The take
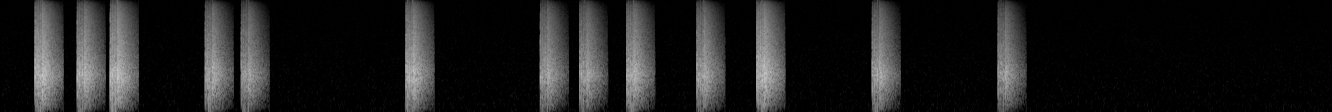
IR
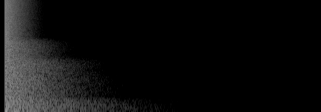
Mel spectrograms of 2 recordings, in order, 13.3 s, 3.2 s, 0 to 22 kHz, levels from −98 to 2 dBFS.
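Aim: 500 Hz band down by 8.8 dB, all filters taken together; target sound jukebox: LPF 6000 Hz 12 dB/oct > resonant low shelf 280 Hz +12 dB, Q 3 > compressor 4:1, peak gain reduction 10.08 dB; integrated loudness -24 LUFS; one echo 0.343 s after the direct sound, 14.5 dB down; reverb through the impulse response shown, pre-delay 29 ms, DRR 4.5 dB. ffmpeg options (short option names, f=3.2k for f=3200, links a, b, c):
-filter_complex "[0:a]equalizer=f=500:t=o:g=-7,aecho=1:1:343:0.188,asplit=2[a][b];[1:a]atrim=start_sample=2205,adelay=29[c];[b][c]afir=irnorm=-1:irlink=0,volume=-12.5dB[d];[a][d]amix=inputs=2:normalize=0,lowpass=6k,lowshelf=f=280:t=q:w=3:g=12,acompressor=threshold=-24dB:ratio=4,volume=6dB"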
